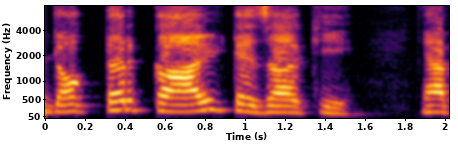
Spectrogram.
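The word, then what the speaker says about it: Terzaghi: तो यहां पे आपको नाम याद रखना है डॉक्टर कार्ल टेजाकी यहां पे मैं आपको स्पेलिंग अगर बताऊं तो डॉक्टर कार्ल के आर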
